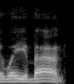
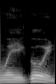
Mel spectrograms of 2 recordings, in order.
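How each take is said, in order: First: "barn" for going, said broad Yorkshire; Yorkshire "Where you barn?" with a flat broad barn. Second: Said in the usual way. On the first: Shown as a demonstration. Mate greeting a mate in broad Yorkshire dialect. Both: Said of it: "I'd always say barn rather than".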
